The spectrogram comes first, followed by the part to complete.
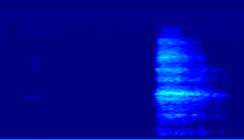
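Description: Near silence for about a second and a half, then a man's audible breath, lasting under a second, near the end.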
